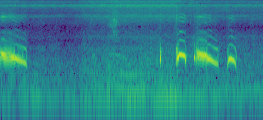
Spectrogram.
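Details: Spotted dove used as a decoy bird, cooing: a long falling coo tails off, a pause follows, then a new phrase of clipped notes, a long sliding coo and a final short coo over low background noise.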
